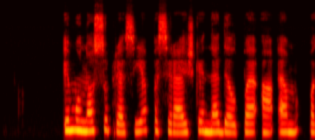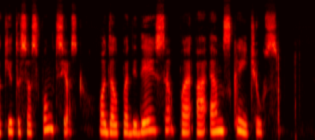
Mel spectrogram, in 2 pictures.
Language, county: Lithuanian, Utena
